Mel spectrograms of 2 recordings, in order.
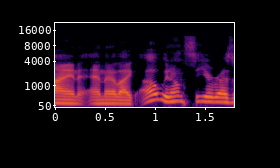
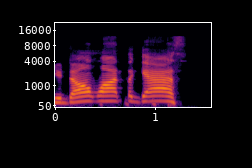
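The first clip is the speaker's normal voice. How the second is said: put-on scream, higher and louder; 7 semitones higher, 4 dB louder than usual. Retelling waiting in a rental car line behind slow customers: imitating own screaming. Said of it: "and I'm just screaming".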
